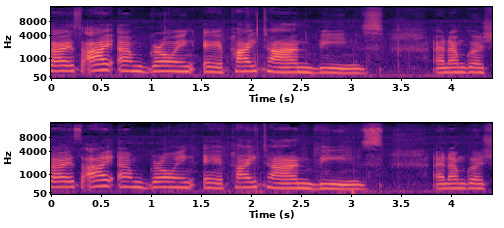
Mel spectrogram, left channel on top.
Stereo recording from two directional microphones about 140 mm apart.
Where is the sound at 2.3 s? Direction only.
20° right (ahead or behind).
